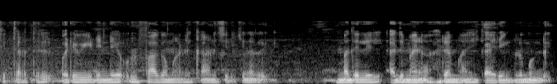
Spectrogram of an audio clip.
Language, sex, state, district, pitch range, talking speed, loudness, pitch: Malayalam, male, Kerala, Kollam, 100-110 Hz, 120 wpm, -16 LUFS, 105 Hz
